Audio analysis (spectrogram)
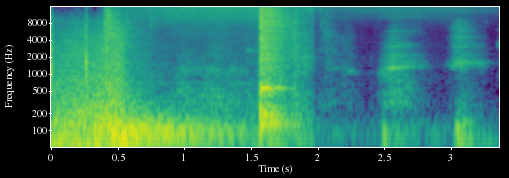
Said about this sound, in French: J'ai galéré pendant 10 minutes à ouvrir cette bouteille, je voulais faire péter le bouchon, j'avais pas réussi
